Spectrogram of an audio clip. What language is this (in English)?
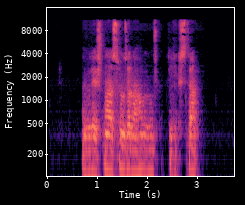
Pashto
